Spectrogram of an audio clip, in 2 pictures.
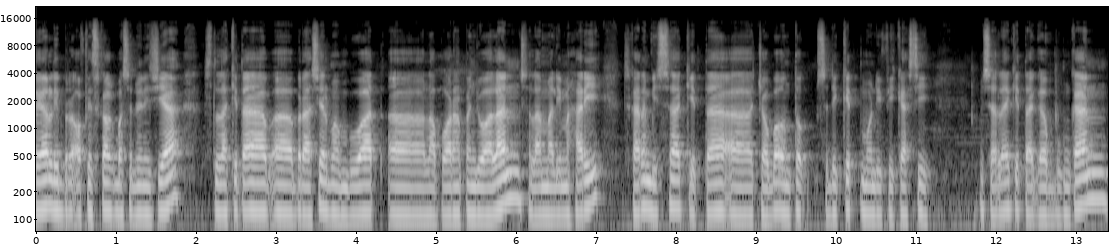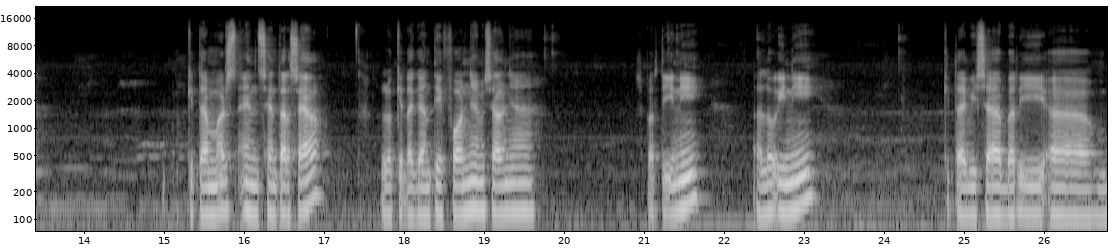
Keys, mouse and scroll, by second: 6.3-7.8 drag, 10.6 click, 12.5 shift+click, 16.6 click, 18.3 click, 19.7 click, 21.2 click, 22.3-24.5 drag.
